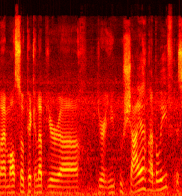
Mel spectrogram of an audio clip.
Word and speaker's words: Ushuaia: And I'm also picking up your Ushuaia, I believe is how it is it's pronounced.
